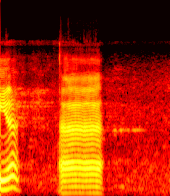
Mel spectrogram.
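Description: A man's voice holding one drawn-out vowel for about half a second, level in pitch, in a pause between words.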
